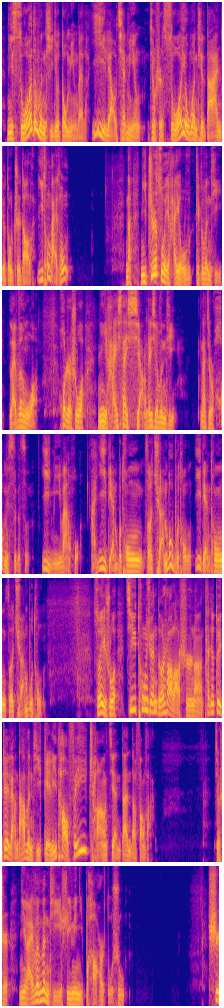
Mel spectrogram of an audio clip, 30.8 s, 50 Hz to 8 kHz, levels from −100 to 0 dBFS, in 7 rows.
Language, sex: Chinese, male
